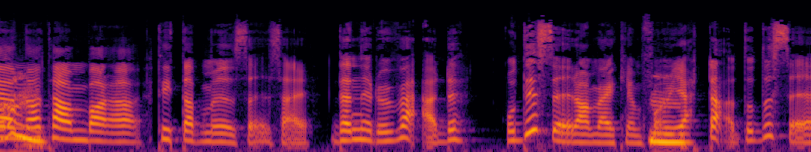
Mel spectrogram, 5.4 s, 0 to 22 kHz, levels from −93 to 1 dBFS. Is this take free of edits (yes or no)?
no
